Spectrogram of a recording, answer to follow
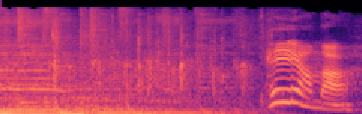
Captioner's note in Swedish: applåder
